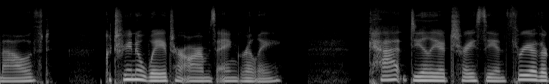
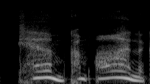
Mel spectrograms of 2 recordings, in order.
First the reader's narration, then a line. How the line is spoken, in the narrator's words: Katrina whispered angrily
